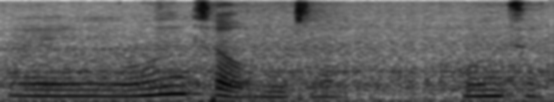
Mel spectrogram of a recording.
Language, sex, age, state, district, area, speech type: Nepali, female, 45-60, West Bengal, Darjeeling, rural, spontaneous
